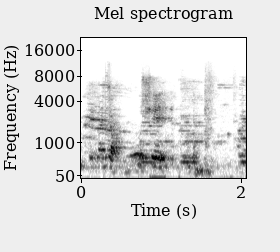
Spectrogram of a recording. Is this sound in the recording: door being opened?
no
